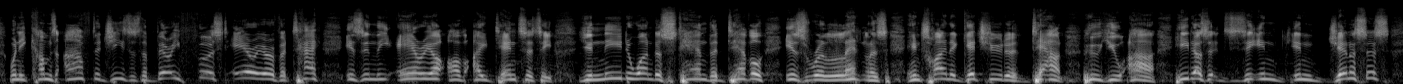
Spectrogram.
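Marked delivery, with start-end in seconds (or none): 5.8-13.9 from firm to loud shouted preaching; building sermon. Acted. Preacher pounding the congregation with questions, rising to a shout. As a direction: hammer each question harder and louder.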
